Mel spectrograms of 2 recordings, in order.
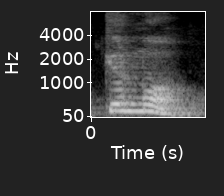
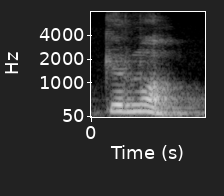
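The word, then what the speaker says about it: སྐྱུར་མོ: Now there is no dot in between this and suffix ra. So we have to pronounce all of this together.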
